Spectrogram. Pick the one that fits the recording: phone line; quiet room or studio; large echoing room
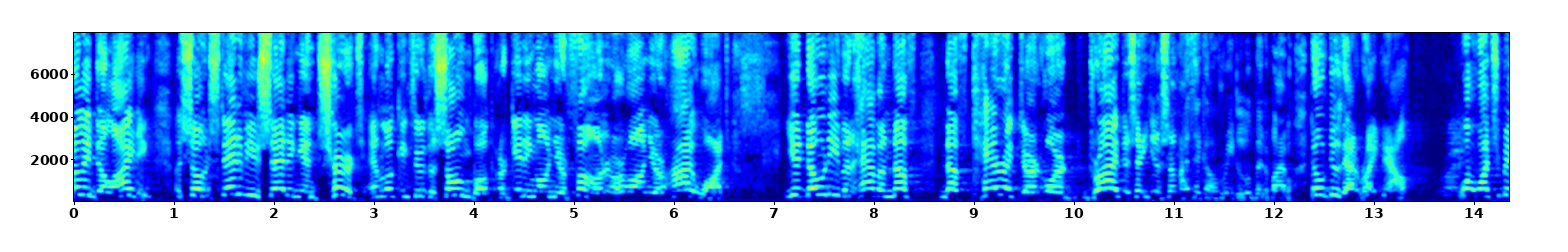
large echoing room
